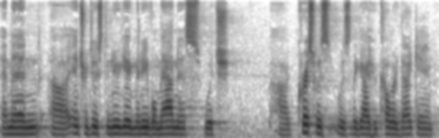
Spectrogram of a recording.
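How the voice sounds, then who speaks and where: A man in his fifties gives a casual conference talk, voice sitting a touch high. He rambles with plenty of fillers and restarts. The sound carries a long reverb from a large hall. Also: little pitch movement, normal speed, dark tone. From New Jersey, USA. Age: 50s. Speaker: presenter at a pinball festival.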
